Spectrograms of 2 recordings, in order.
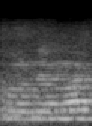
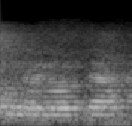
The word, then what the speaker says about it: Voldemort: jmenuje Tom ro aren podle ringové se má jméno správně vyslovovat dle pravidel francouzské vyslovnost Voldemort Voldemort znamená francouzský krádež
